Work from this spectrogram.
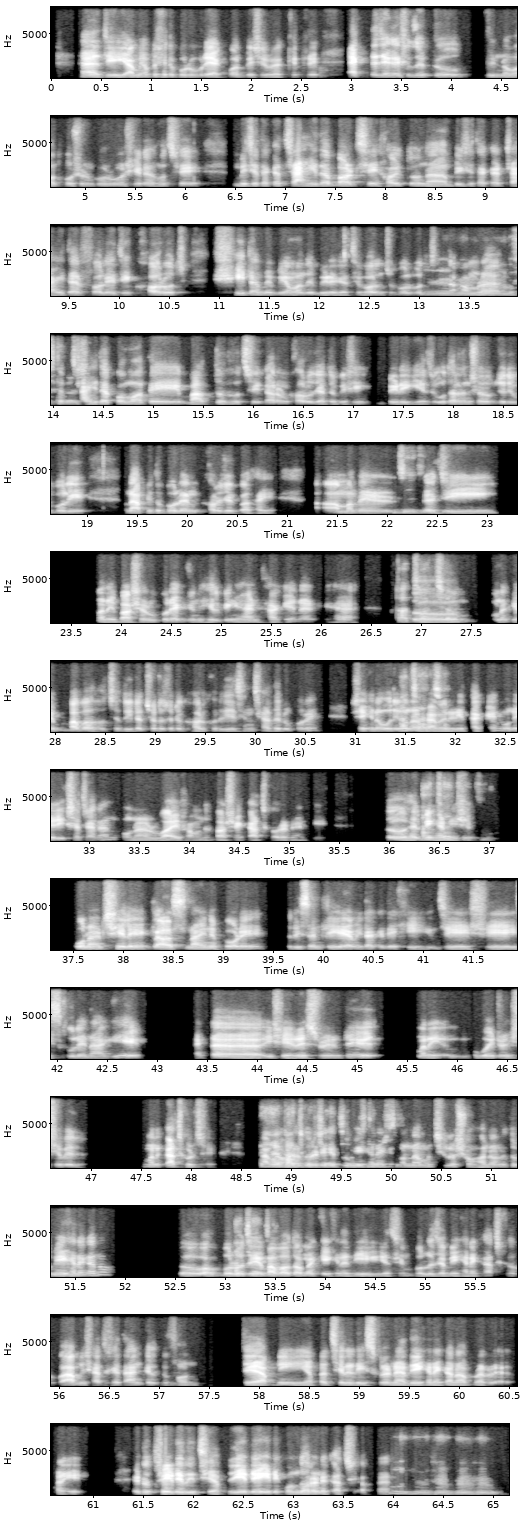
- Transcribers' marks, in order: other background noise; tapping; in English: "helping hand"; in English: "helping hand"; in English: "recently"
- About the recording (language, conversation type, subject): Bengali, unstructured, বেঁচে থাকার খরচ বেড়ে যাওয়া সম্পর্কে আপনার মতামত কী?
